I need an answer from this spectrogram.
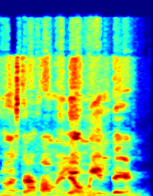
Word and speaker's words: Nuestra Familia Humilde: It's Nuestra Familia Humilde, but it's actually my humble family.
